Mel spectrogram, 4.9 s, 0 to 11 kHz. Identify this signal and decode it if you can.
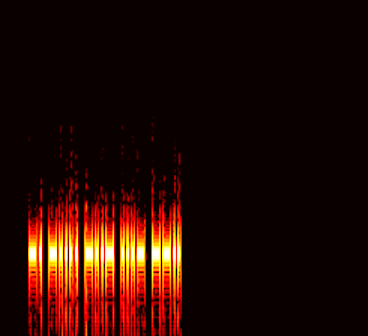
Morse code, heard as a keyed tone, about 34 wpm, 700 Hz. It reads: N6XVZ
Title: USA Call Signs - 5 Characters - Repeated 3x - 35wpm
